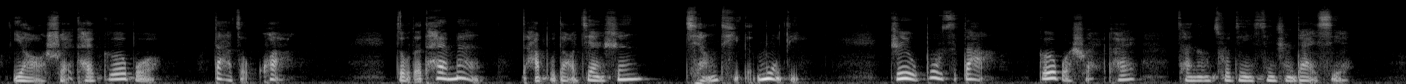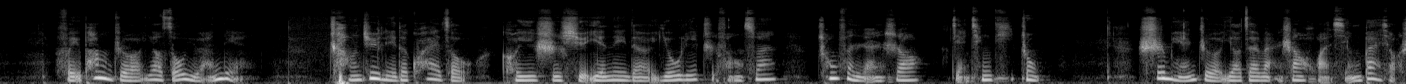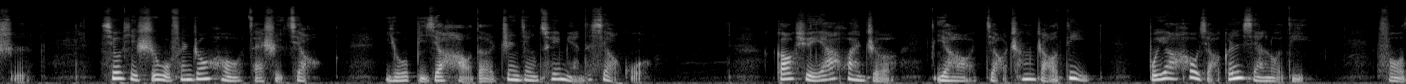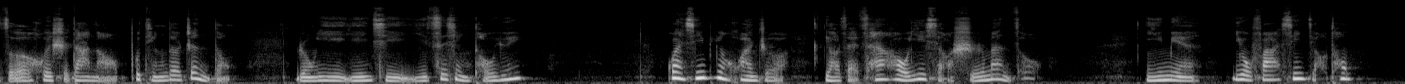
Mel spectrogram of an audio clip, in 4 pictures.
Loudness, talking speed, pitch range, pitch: -21 LUFS, 175 characters per minute, 180-255 Hz, 210 Hz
